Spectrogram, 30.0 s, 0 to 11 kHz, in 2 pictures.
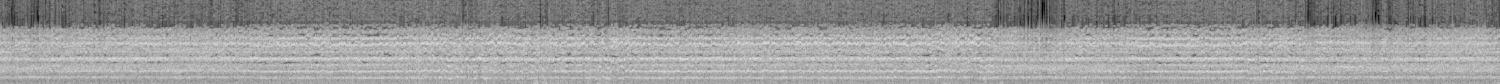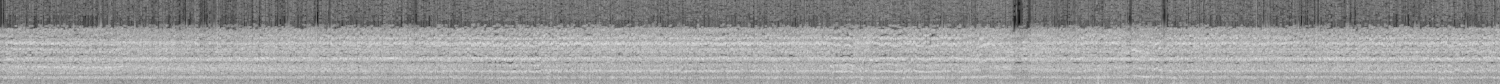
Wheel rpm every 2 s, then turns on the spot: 230, 220, 210, 210, 210, 220, 220, 230, 220, 240, 220, 230, 250, 250, 230.
none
